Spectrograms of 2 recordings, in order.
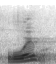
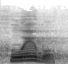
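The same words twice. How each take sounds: First: Huevo with the h silent, "uebo"; correct pronunciation demo. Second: Huevo with a breathed h like Spanish j, "juevo"; higher huevo opening on a j sound; wrong pronunciation demo. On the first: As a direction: start huevo straight on the u vowel. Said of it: "es huevo". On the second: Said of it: "Entonces no decimos". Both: Shown as a demonstration.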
